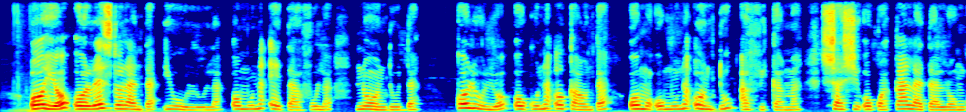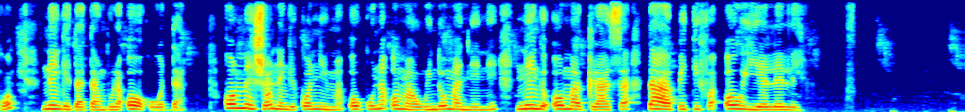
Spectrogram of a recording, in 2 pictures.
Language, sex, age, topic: Oshiwambo, female, 18-24, finance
